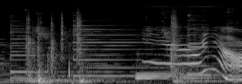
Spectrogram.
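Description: Cartoon cat meowing near the end, a drawn-out cry that rises and falls, over light background music.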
